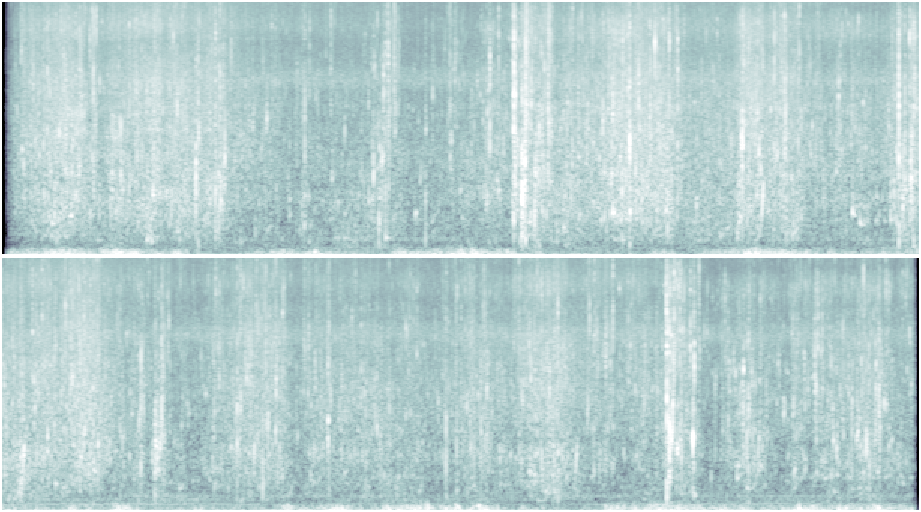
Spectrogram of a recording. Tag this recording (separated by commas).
Water, Ocean, Waves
